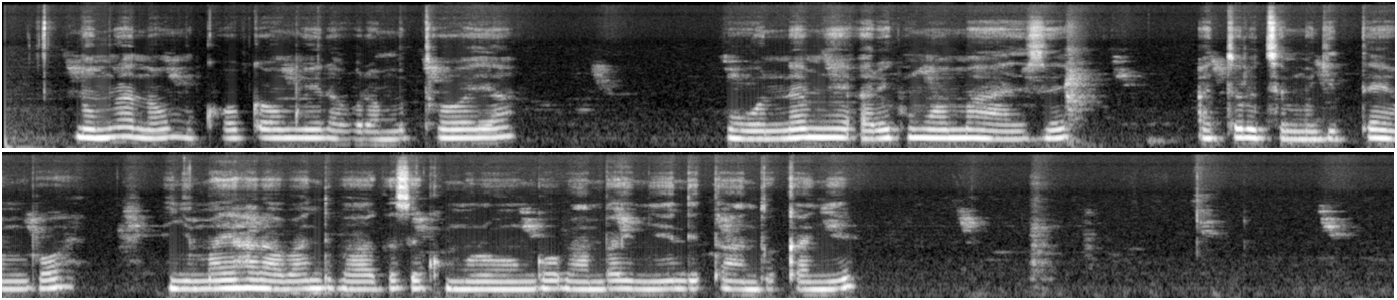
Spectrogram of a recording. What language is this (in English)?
Kinyarwanda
